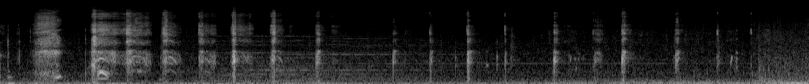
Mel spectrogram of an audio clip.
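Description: Footsteps tap on stone in an echoing space.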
